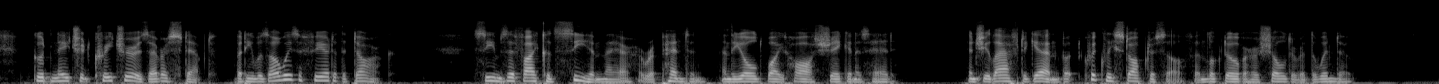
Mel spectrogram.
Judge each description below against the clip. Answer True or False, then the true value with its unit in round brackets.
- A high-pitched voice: False (130 Hz)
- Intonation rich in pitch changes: False (4.0 semitones)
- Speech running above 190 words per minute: True (200 wpm)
